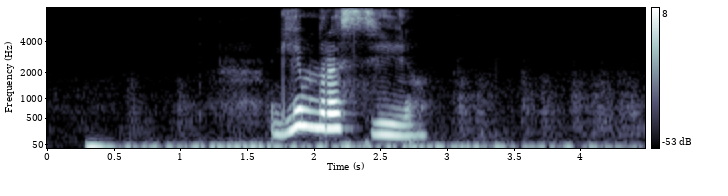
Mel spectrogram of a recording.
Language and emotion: Russian, positive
